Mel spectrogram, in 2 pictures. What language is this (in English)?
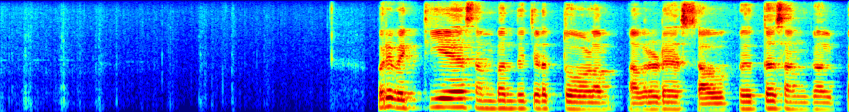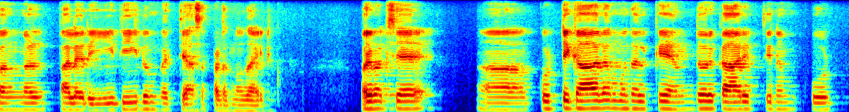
Malayalam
